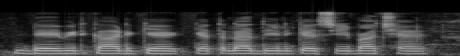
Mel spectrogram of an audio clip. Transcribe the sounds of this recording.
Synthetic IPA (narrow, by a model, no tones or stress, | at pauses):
ɖebiɖkaɾɖkeket̪nad̪inkesimat͡ʃʰɛ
